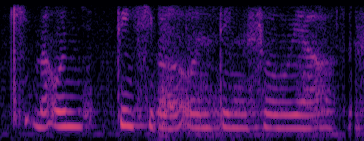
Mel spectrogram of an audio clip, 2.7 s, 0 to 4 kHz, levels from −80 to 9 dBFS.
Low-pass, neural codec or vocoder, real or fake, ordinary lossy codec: 3.6 kHz; none; real; none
